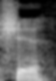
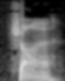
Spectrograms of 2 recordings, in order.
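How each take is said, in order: First: It is said as a short, weakened ending. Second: It is said in full, like the word alone. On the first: The speaker calls it right. "when I pronounce it at the end of a word, it's always shire" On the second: The speaker calls it wrong. "not shire"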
